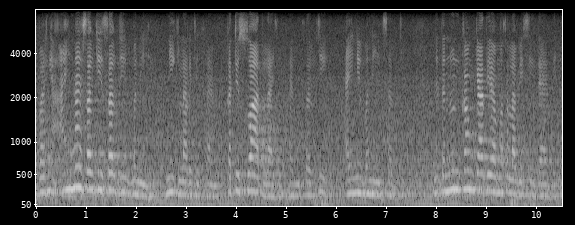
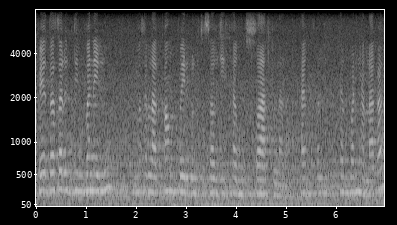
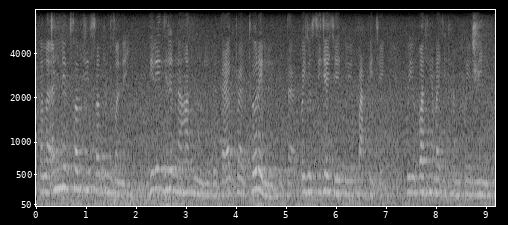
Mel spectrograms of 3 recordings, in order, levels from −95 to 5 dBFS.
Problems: background sounds at intervals, background conversations at intervals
